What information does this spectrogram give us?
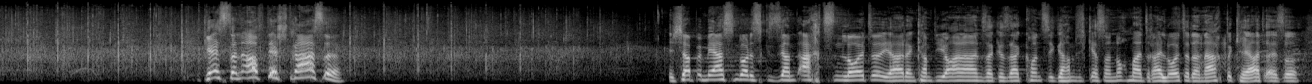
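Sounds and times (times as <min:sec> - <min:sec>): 
audience applause: 0:00.0 - 0:06.8
speech: 0:02.0 - 0:03.5, 0:06.7 - 0:13.1.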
